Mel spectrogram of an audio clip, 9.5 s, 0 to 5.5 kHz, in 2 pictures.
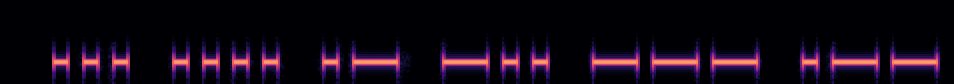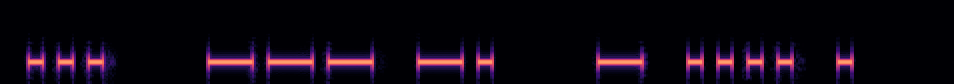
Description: Morse code, heard as a keyed tone, about 16 wpm, 700 Hz. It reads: SHADOWS ON THE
